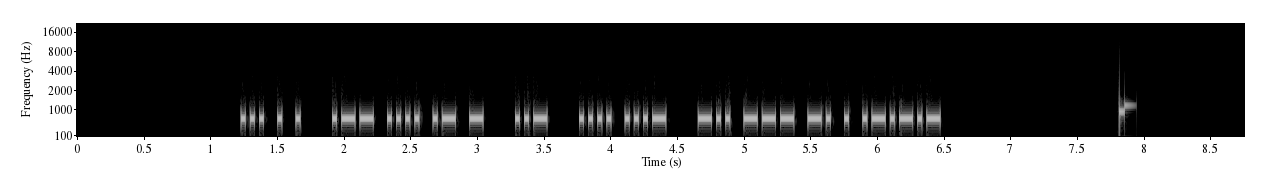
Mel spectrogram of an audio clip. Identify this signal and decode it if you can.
Morse code, heard as a keyed tone, about 34 wpm, 700 Hz. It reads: SEE WHAT U HV DONE.
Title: Sentences from Top 500 Words and Abbreviations 35wpm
